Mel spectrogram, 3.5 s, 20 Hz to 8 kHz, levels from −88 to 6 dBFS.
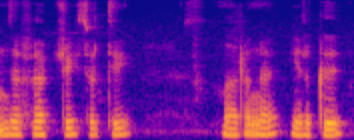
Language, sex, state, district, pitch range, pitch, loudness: Tamil, male, Tamil Nadu, Nilgiris, 135-190 Hz, 145 Hz, -16 LUFS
